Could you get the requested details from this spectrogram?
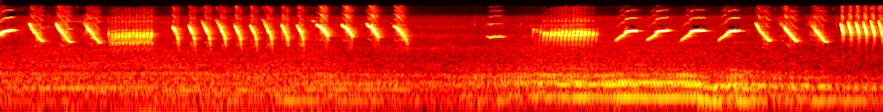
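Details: Spanish Timbrado canary singing a training song: rapid falling whistled strokes in quick series, a short buzzy tone, a pause, then rising slurred notes repeated in a row and a fast trilled ending.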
